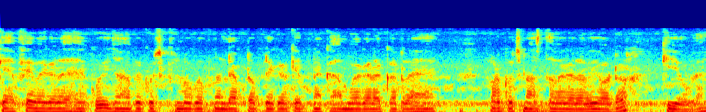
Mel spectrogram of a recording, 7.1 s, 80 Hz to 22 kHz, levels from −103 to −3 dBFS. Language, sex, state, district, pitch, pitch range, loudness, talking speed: Hindi, male, Haryana, Charkhi Dadri, 105 Hz, 100-105 Hz, -15 LUFS, 220 wpm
